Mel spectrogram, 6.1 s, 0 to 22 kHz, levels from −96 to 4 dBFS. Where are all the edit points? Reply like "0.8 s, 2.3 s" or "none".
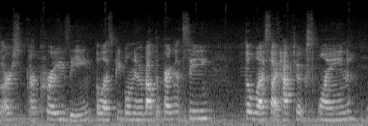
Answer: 1.5 s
